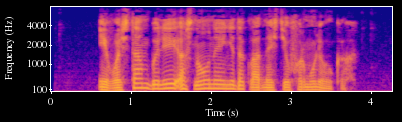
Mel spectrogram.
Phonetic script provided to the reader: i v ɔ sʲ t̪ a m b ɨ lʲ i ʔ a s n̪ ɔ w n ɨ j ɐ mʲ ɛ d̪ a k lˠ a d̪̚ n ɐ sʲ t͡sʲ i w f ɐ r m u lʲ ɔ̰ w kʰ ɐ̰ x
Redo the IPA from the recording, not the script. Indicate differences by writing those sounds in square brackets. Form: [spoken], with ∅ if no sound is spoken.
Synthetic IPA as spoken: i v ɔ sʲ t̪ a m b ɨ lʲ i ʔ a s n̪ ɔ w n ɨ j ɐ [nʲ] ɛ d̪ a k lˠ a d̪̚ n ɐ sʲ t͡sʲ i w f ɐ r m u lʲ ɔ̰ w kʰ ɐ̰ x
